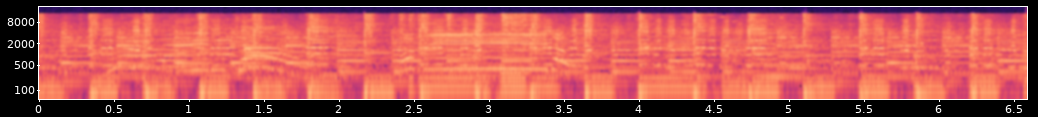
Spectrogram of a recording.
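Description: Live cuarteto band music: a Paolo Soprani piano accordion plays the melody and chords over a steady bass-and-drum beat.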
